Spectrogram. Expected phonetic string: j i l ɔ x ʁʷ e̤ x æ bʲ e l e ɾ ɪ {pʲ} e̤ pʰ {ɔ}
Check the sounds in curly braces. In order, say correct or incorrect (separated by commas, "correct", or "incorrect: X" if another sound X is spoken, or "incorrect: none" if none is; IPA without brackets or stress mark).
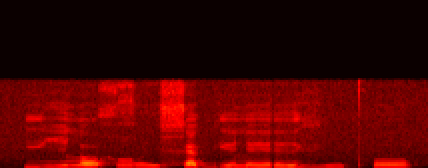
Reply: incorrect: vʲ, incorrect: o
